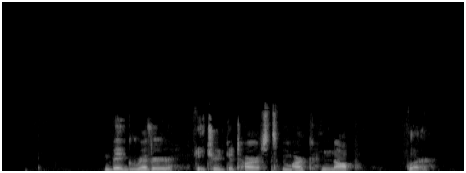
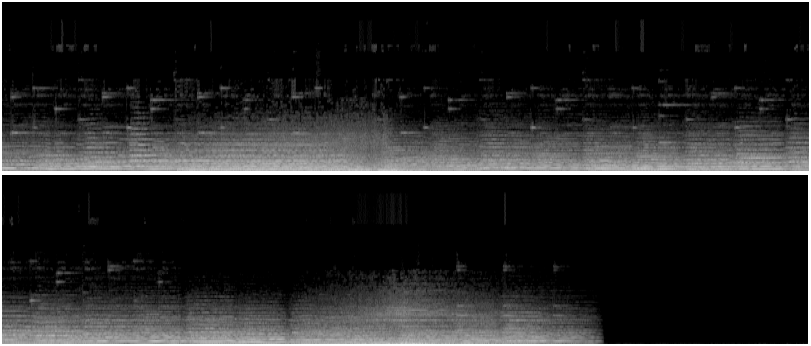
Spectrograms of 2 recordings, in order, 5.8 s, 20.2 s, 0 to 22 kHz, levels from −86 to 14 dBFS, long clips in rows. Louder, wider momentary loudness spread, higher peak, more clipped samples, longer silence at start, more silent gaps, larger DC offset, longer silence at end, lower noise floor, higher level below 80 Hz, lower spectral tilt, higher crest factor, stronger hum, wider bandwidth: second, -30 LUFS vs -17 LUFS; first, 10 LU vs 6 LU; second, -10 dBFS vs -2 dBFS; neither; first, 1.3 s vs 0 s; neither; neither; second, 0.45 s vs 2.65 s; about the same, -81 dBFS vs -81 dBFS; second, -64 dBFS vs -36 dBFS; second, -4.5 dB/octave vs -7.5 dB/octave; first, 22 dB vs 16 dB; neither; second, 9 kHz vs 11.5 kHz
